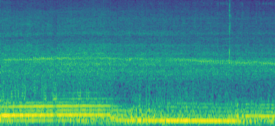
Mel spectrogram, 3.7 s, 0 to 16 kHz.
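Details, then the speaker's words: Motorcycle on day two after a home ECU remap with TuneECU and a DNK Tuneworks tune, loud SE Project S1 sound without baffle, ridden cold; crisp even note, immediate throttle, no stalling as before: normal running. "So still sounds good. It's got that SE Project S1 sound to it without the baffle. You can probably hear it. It's loud as all crap."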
